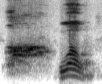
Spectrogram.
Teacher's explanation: क्या है व वोंठों को गोल करने से अदा होता है होठों को गोल करने से अदा होता है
